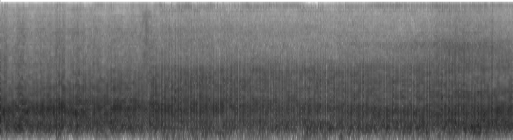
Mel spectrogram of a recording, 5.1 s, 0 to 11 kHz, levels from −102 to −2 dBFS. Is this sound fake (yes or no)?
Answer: yes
